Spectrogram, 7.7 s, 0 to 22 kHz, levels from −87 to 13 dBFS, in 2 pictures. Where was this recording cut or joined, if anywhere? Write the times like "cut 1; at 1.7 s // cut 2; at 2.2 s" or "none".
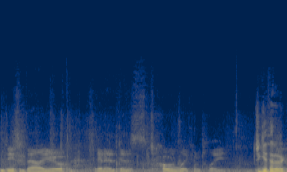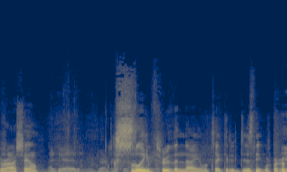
cut 1; at 4.9 s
